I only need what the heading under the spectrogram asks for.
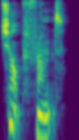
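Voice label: "shopfront", British English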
